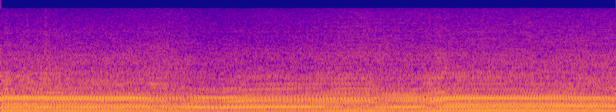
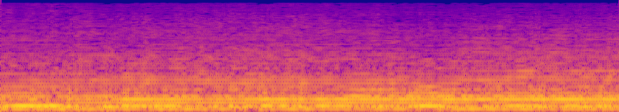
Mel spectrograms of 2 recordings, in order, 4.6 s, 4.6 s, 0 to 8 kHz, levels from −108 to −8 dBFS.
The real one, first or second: first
